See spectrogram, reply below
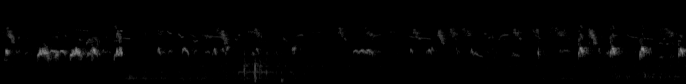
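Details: European bee-eaters at a breeding colony in the Eifel, Germany, giving many overlapping rolling, burry calls around the middle pitch range with brighter upper notes, a busy chorus of several birds calling at once, with a couple of brief low knocks.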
